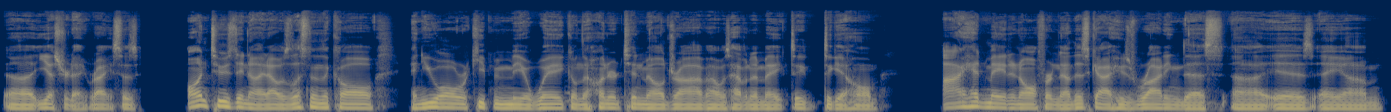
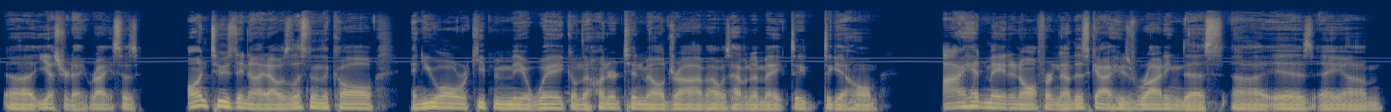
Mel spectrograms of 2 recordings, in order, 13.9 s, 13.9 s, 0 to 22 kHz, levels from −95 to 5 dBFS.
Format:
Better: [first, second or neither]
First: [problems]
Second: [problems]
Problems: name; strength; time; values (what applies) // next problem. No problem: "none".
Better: first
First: none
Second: high-pitched whine; faint; throughout; 2.5 kHz, 30 dB below the speech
